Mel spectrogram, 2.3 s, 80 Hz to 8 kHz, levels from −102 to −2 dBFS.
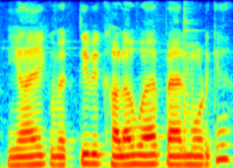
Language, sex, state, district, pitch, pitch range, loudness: Hindi, male, Bihar, Patna, 150 Hz, 145-160 Hz, -13 LUFS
